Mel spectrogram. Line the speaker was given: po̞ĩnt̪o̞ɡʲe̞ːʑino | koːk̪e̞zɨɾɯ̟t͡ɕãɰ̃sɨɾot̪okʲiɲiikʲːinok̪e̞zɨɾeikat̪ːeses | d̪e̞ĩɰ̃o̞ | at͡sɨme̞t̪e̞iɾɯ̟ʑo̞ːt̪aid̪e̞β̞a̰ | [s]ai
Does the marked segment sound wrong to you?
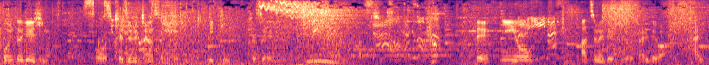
yes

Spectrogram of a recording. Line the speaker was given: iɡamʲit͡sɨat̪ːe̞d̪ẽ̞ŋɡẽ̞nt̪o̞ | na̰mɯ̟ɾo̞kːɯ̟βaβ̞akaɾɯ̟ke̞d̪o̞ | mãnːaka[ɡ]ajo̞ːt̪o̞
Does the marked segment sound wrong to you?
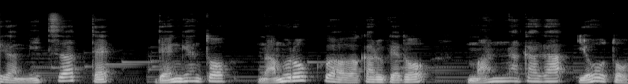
no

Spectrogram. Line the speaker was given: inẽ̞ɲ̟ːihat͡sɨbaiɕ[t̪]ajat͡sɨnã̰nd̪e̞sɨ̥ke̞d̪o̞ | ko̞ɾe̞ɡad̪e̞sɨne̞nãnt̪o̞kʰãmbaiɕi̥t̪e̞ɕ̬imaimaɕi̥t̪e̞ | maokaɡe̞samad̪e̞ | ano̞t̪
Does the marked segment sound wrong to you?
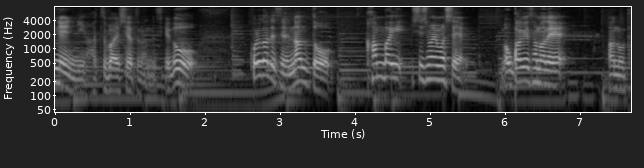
no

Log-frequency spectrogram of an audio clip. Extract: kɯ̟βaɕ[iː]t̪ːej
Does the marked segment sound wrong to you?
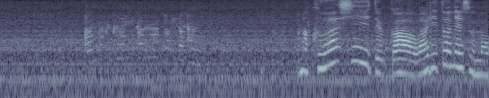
no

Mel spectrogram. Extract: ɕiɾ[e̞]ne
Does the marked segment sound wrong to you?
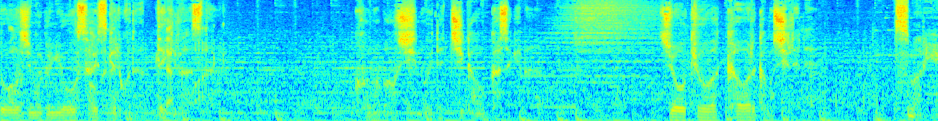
no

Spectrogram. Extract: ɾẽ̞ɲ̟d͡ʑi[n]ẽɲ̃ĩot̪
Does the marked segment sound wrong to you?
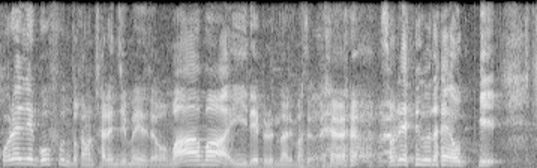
yes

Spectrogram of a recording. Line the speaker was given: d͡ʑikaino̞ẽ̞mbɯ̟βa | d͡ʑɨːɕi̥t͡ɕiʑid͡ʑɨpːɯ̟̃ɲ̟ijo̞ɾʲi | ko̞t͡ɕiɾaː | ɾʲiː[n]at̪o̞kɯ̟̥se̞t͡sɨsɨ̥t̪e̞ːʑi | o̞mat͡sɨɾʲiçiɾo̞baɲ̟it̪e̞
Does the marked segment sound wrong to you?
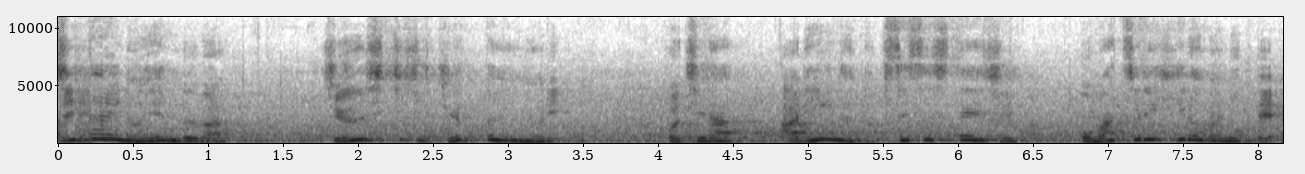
no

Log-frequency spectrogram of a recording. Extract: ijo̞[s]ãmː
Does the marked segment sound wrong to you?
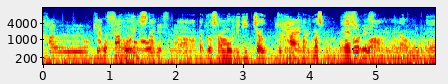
no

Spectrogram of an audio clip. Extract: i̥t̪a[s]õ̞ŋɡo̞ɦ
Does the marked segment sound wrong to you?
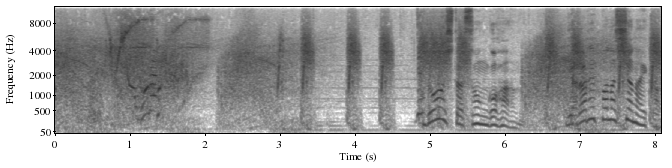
no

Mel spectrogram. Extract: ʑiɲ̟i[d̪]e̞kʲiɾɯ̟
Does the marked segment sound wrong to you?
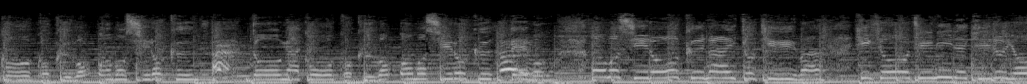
no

